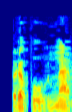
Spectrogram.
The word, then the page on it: propugnar: espagnol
